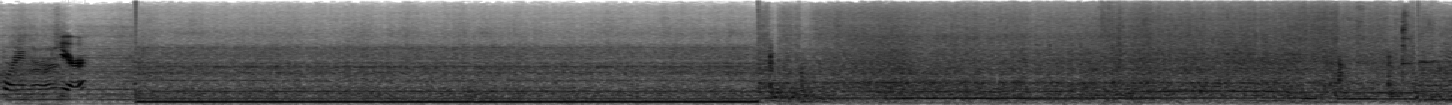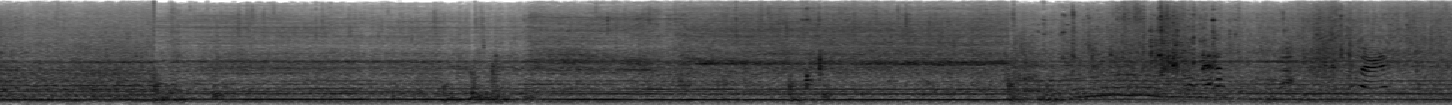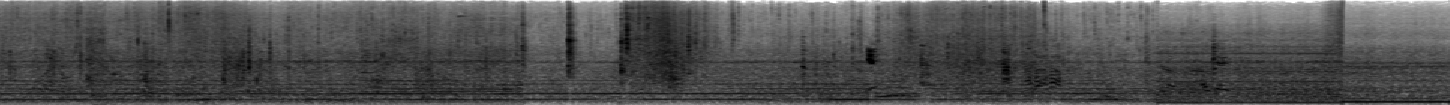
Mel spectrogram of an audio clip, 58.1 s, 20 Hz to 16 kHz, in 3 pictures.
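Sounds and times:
boat engine droning: 0.0 - 58.0
hydraulics steady tones: 0.0 - 58.0.

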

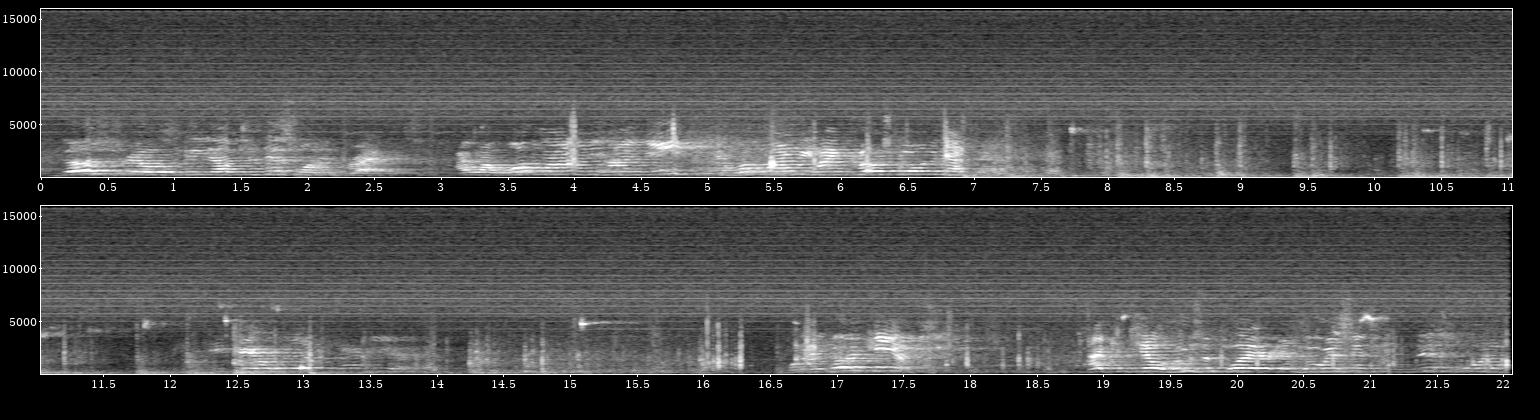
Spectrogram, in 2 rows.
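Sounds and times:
people talking: 0.2 - 7.7, 12.1 - 14.1, 16.6 - 18.0, 18.9 - 22.0
basketballs bouncing on hardwood floor: 6.8 - 15.3.

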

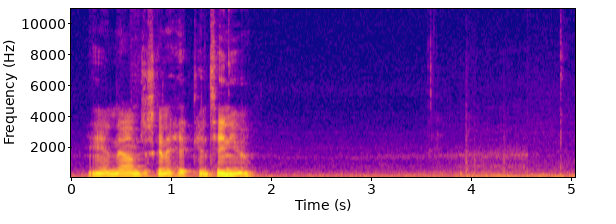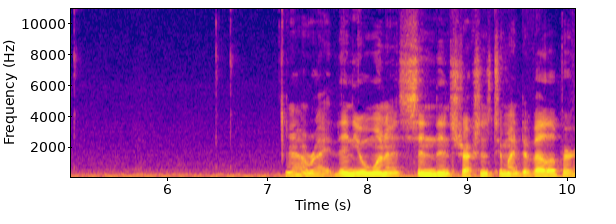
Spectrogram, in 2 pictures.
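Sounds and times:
faint low hum: 0.0 - 10.0
computer mouse clicks: 3.6 - 5.2, 6.4 - 6.8.

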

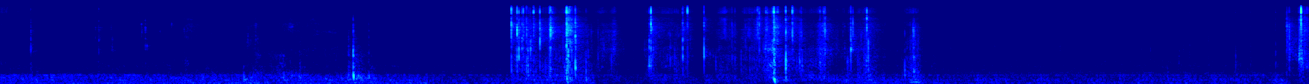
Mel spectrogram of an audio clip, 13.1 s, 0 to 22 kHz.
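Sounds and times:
plastic packet crackling: 5.1 - 9.3.

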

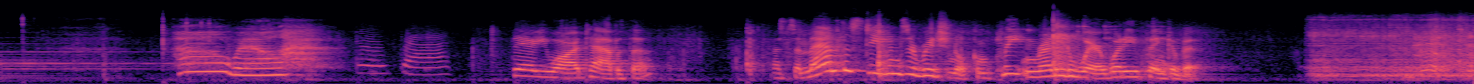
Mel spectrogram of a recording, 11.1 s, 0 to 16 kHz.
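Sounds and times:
baby blowing a raspberry: 9.8 - 11.0.

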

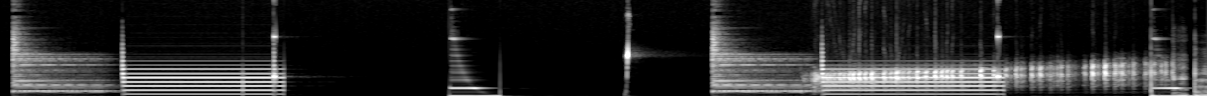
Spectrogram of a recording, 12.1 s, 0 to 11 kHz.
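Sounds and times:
synthesizer chords: 8.0 - 10.4.

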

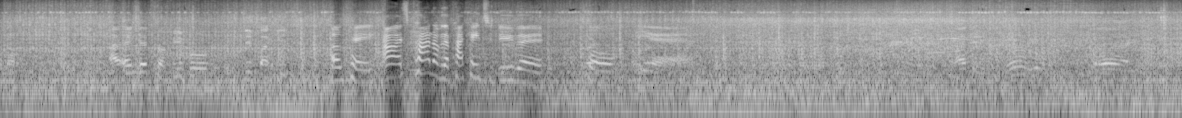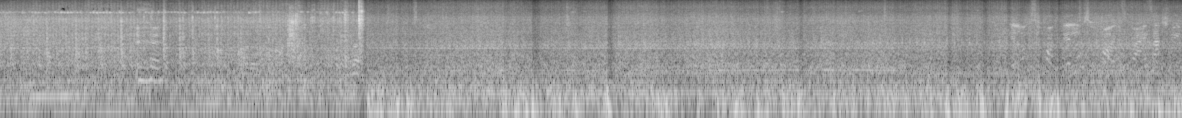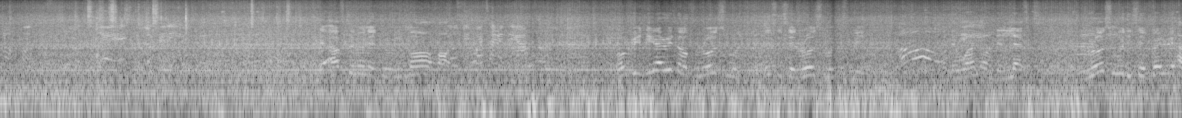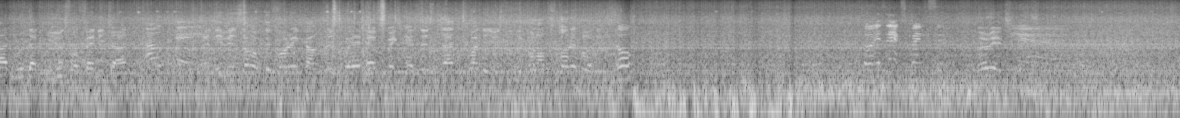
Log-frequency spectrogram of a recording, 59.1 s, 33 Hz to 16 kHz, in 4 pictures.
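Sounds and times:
jeep engine hum: 0.0 - 59.0
rumbling road noise and rattles: 0.0 - 59.0
wind buffeting microphone: 2.6 - 59.0.

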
